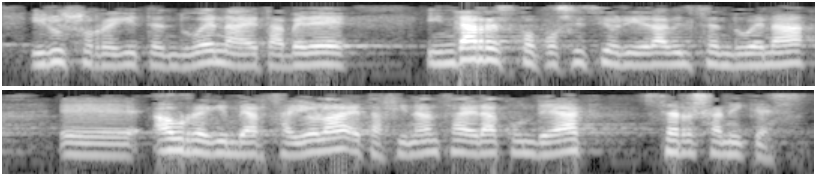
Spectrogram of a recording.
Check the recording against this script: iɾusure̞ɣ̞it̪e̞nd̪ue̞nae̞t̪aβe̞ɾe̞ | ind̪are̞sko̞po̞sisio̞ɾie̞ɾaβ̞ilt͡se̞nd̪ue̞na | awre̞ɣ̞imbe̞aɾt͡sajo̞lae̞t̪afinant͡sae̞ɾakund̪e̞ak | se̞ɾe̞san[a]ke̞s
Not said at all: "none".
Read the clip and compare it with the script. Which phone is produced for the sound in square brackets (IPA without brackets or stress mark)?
i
